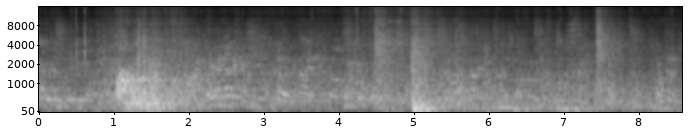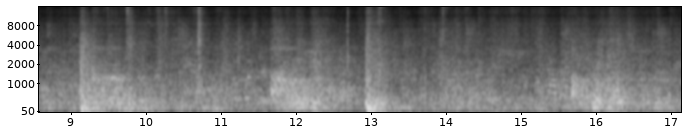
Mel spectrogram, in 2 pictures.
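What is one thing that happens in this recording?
Bowling pins clatter loudly in an echoing hall.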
